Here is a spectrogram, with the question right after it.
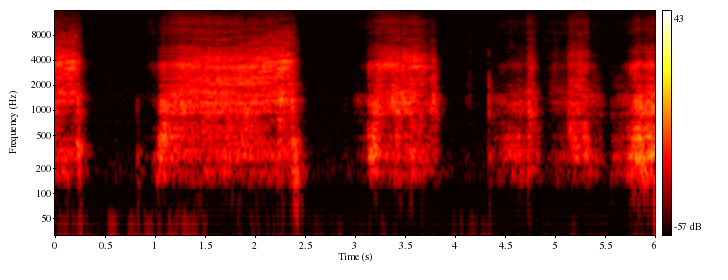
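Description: A thin wooden stylus held in the fingers scratches the black wax coating off a flat scratch-art page in a book, revealing orange paper beneath and leaving curled black shavings. Dry, raspy scratching comes in separate strokes, a long one followed by shorter ones, with quiet pauses between them.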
